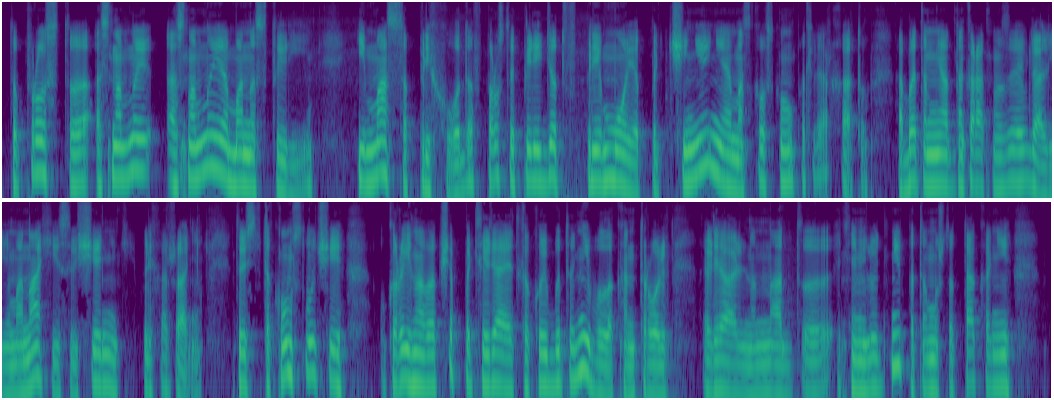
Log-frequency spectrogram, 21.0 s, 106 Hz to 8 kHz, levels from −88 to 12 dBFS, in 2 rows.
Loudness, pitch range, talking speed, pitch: -27 LUFS, 125-155 Hz, 135 wpm, 140 Hz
